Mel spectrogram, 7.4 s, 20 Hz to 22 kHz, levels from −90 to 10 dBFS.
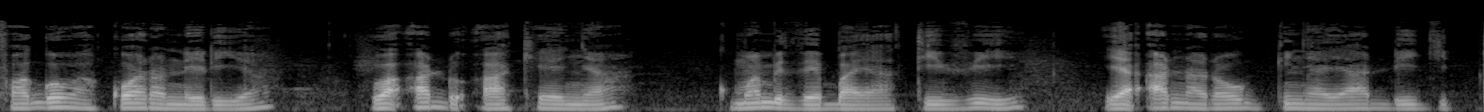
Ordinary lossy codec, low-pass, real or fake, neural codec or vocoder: MP3, 48 kbps; 19.8 kHz; fake; vocoder, 48 kHz, 128 mel bands, Vocos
